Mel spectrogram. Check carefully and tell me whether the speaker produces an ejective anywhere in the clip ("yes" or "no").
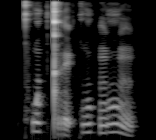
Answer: no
